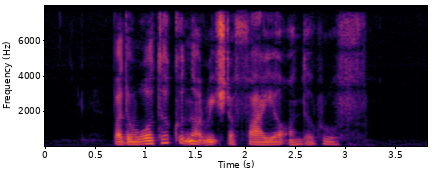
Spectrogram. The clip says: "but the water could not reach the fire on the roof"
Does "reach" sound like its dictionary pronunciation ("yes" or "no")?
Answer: yes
